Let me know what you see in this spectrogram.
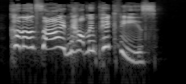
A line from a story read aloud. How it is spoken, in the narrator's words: she yelled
